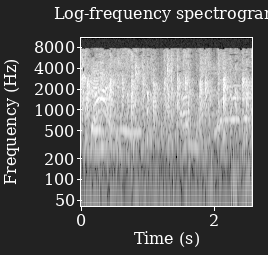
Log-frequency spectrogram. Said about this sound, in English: A big hand of applause because it's her first time and she's awesome. So, thanks.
